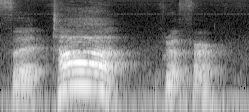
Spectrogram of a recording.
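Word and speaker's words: photographer: two three four okay which syllable gets the stress the second one foot gruffer okay so you're noticing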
